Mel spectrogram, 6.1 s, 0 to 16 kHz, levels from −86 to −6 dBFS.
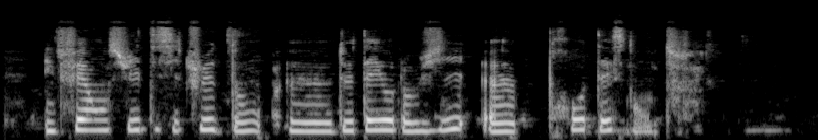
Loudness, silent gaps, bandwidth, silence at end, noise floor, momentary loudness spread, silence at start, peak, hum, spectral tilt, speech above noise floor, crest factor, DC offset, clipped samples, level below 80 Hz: -26 LUFS; none; 9.2 kHz; 0.35 s; -54 dBFS; 10 LU; 0.35 s; -8 dBFS; none; -3 dB/octave; 28 dB; 20 dB; under 0.1%; under 0.1%; -68 dBFS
